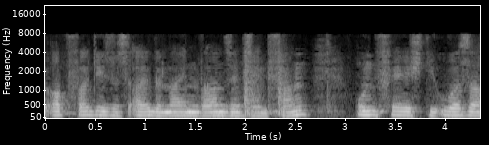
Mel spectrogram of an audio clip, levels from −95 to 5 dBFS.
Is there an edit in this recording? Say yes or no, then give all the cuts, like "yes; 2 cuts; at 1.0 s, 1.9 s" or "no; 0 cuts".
yes; 1 cut; at 2.1 s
